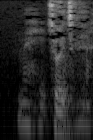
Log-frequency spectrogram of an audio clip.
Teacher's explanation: it's more like a aspirated H sound in, in, in Mexico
